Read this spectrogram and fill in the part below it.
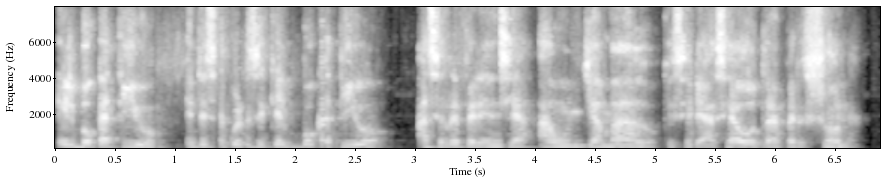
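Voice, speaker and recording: A man's voice: a little high, steady tone, normal speed, a bit bright. A man teaching a Latin class, explaining patiently and checking in with frequent questions to his students. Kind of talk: classroom lesson.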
